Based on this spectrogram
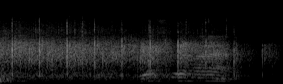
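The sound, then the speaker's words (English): A church audience claps their hands to the Lord in a dense, steady wash of applause, with voices calling out over it partway through before the clapping fades away at the end. “And if you agree with that, somebody say amen and clap your hands to the Lord.”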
